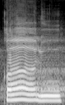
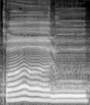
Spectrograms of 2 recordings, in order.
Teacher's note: sekali karena di depannya terdapat wau sukun waidza roaum kemudian qolu huruf qo dipanjangkan dua harakat karena di depannya terdapat Alif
